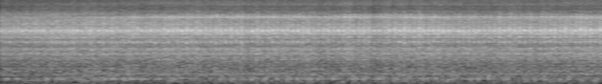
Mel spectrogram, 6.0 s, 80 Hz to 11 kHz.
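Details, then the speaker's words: 1971 20 hp Johnson two-stroke outboard: after leaning the carb mixture the RPM picks up slowly to a fast, steady buzz with no dips, well above proper idle; idle speed too high after leaning. "RPMs pick up as I leaned it out. It took it a minute, didn't it? Now watch. See the difference? It's idling too high."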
